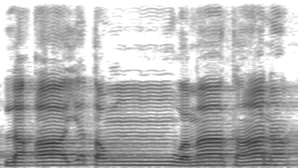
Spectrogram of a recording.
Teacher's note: تاکہ اوپر دو زبر کی تنوین ہے، تنوین کے بعد حروف یرملون کا واو ہے، تو ادغام غنہ کے ساتھ ہوگا۔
